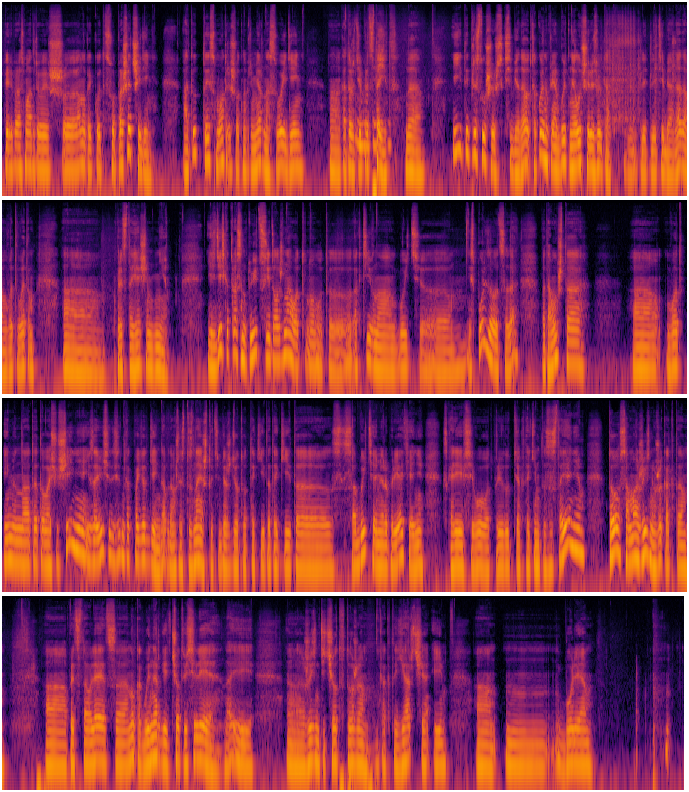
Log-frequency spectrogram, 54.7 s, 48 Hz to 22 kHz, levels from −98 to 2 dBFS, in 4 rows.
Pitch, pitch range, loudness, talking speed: 110 Hz, 100-120 Hz, -27 LUFS, 125 wpm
